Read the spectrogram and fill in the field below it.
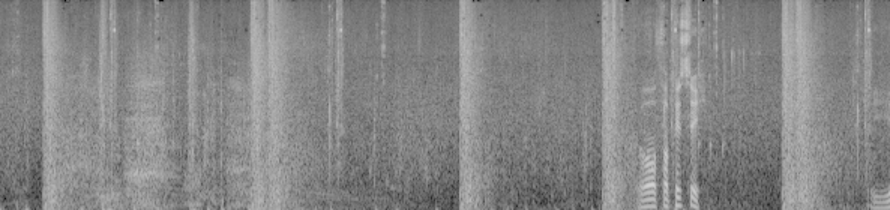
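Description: Gunshots fire in sharp, loud bursts.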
